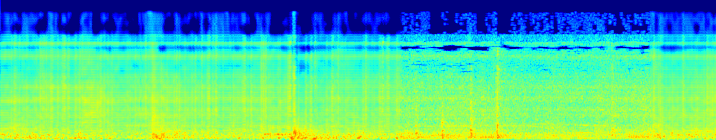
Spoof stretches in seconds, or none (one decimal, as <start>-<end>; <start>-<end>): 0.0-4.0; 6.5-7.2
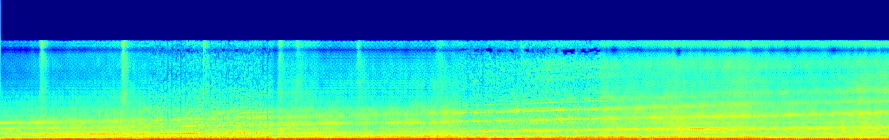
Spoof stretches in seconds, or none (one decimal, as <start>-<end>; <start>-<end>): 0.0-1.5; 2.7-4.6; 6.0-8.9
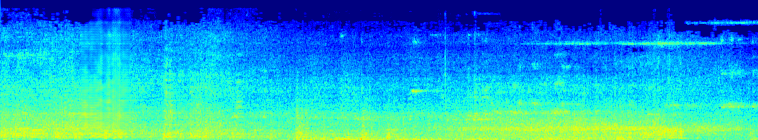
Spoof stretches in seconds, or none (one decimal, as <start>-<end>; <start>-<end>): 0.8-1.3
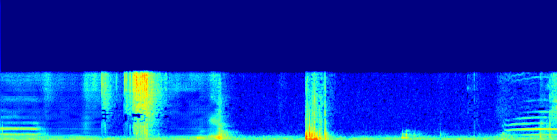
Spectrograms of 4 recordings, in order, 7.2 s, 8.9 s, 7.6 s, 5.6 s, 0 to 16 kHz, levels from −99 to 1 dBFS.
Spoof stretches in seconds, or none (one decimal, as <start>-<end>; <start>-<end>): 0.0-1.0; 1.7-2.2

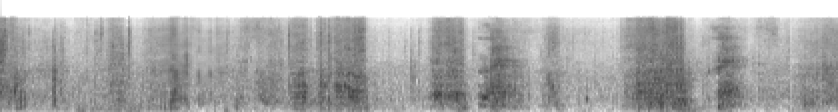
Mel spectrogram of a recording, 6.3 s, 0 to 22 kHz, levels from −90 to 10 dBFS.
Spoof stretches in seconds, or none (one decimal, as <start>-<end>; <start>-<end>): 1.2-1.7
